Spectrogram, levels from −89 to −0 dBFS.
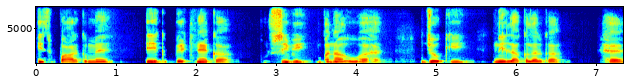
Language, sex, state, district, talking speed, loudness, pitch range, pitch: Hindi, male, Jharkhand, Deoghar, 130 wpm, -17 LUFS, 120-135 Hz, 125 Hz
